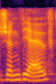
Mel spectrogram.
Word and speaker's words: Geneviève: It's like Genevieve, but it's pronounced Geneviève.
